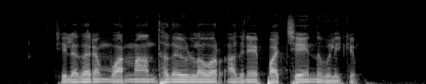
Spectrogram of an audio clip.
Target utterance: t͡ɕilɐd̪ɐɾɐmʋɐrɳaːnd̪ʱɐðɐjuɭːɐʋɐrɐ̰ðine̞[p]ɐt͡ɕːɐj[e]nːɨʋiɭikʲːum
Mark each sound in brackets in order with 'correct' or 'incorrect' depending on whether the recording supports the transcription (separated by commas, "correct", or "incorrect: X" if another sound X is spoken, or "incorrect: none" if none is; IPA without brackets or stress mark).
correct, correct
